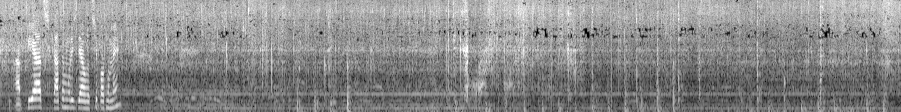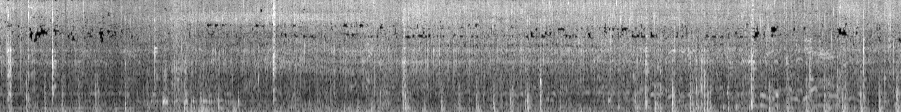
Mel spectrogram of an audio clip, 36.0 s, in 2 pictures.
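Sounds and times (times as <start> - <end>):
onions sizzling in hot oil: 0.0 - 36.0
stirrer knocking and scraping pot: 8.6 - 14.2, 14.8 - 22.9, 25.5 - 29.0, 29.6 - 36.0.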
